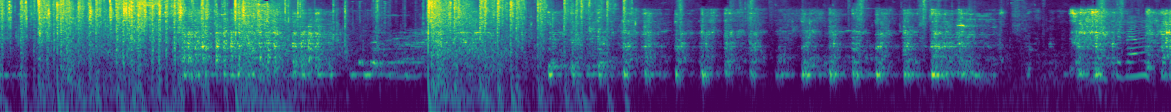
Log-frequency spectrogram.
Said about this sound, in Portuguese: Tomando muito tiro. Da grande, ó.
